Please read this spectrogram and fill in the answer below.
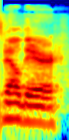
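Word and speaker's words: Veldheer: Yeah, he's the guy that did I say his name was, right? Veldier? – Yeah, it's Veldier.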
